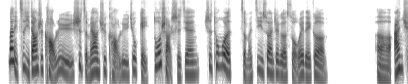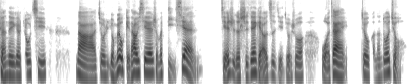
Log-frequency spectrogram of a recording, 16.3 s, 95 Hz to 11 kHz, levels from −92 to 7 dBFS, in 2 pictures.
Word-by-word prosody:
那 355 0 +10
你 355 - +1
自 255 - -7
己 195 - -5
当 210 +3 +8
时 220 - -2
考 - - +4
虑 180 -7 -3
是 265 +11 0
怎 185 -8 -3
么 170 - -2
样 195 0 +5
去 200 +2 -6
考 - - -4
虑 160 +1 -5
就 210 +5 -3
给 - - -2
多 270 +4 +4
少 - - +2
时 145 - -5
间， 165 +3 -2
是 245 - -6
通 275 +3 -4
过 195 -9 +7 0.2
怎 - - -4
么 130 - -9
计 200 +6 -9
算 180 0 +1
这 175 0 -3
个 150 -4 0
所 - - -5
谓 160 +2 -1
的 150 - -1
一 - - -1
个， 160 0 0 1.0
呃， 130 -3 -1
安 225 +4 +7
全 145 -9 -1
的 160 - -1
一 155 - -1
个 155 -1 -1
周 170 +3 -5
期， 170 -1 -6 0.6
那 135 -8 +3
就 160 +4 -5
有 155 +1 -4
没 210 - +1
有 215 - +6
给 210 - -6
到 185 -1 +5
一 - - +1
些 180 -1 +3
什 170 - -7
么 170 - -4
底 185 - -16
线， 210 -5 +1 0.4
截 160 - -1
止 170 -3 -6
的 140 - -2
时 150 - -4
间 185 +3 +4
给 - - 0
到 - - -2
自 160 +4 -9
己？ - - -12
就 - - -10
是 155 - -13
说 150 0 -4 0.3
我 115 - -3
在 150 0 +5 0.3
就 160 -2 -2
可 135 - -17
能 135 +1 -14
多 180 +2 +1
久 185 - -6
170 Hz, 275 characters per minute, -24 LUFS, 150-190 Hz, 1.0 s, 那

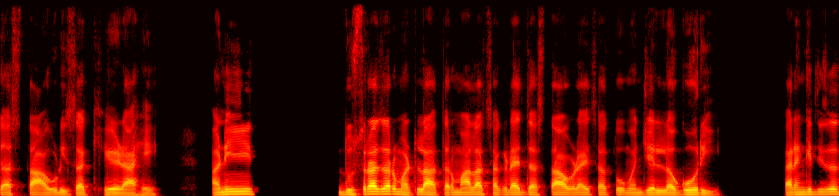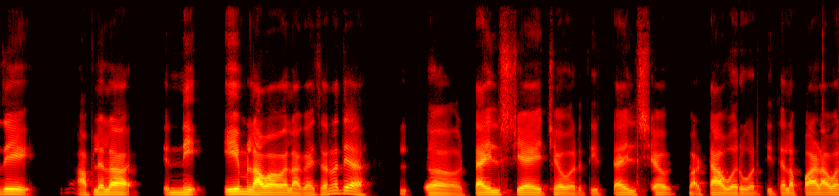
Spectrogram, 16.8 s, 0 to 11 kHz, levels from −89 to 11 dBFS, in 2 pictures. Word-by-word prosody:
जास्त 110 0 -4
आवडीचा 105 +1 -1
खेळ 105 -1 -1
आहे 95 0 -3 0.6
आणि 140 +5 +1 0.9
दुसरा 125 +4 +4
जर 145 0 +4
म्हटला 120 -1 +2
तर 115 - -1
मला 115 +2 +1
सगळ्यात 115 0 -1
जास्त 110 -1 -4
आवडायचा 110 -1 0
तो 110 - -3
म्हणजे 110 +1 -2
लगोरी 110 -1 +1 0.7
कारण 125 +3 0
की 130 - 0
तिथं 130 +1 -2
ते 140 0 +5 0.6
आपल्याला 125 0 +4 0.4
ने 115 +3 0 0.4
ऐम 135 0 +5
लावावा 115 -3 +7
लागायचा 105 +1 -2
ना 170 - -4
त्या 170 -2 +3 0.7
अ, 95 -4 0
टाईल्सच्या 115 0 +2
याच्यावरती 100 -2 -4 0.2
टाईल्सच्या 105 0 -2
ट 105 - -8
टॉवरवरती. 105 -2 0
त्याला 105 0 -3
पडावं 110 +1 +2
110 Hz, 125 wpm, -23 LUFS, 105-120 Hz, 0.9 s, लावावा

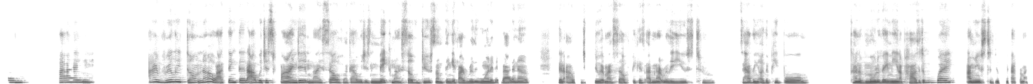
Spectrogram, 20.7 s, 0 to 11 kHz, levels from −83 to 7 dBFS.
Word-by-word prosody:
Um, 245 -1 0 0.7
I 270 0 0 1.1
I 285 +3 -2 0.2
really 295 +4 +6
don't 230 +3 -1
know. 280 +1 +1
I 205 0 -1
think 255 0 +4
that 235 -2 0
I 215 0 +2
would 220 -1 +2
just 225 0 -2
find 205 +2 +3
it 220 -1 +3
myself, 200 +1 -1
like, 190 +1 -5
I 195 0 -2
would 195 0 0
just 195 0 -3
make 190 +3 +2
myself 185 -2 0
do 190 +2 0
something 180 -2 -1
if 175 - -2
I 175 - +1
really 180 +2 +1
wanted 180 0 +3
it 185 - -6
bad 180 +1 -1
enough, 195 +1 0 0.6
then - - +2
I 95 0 -6
would 90 - -4
j 180 - -4 0.2
do 175 0 +2
it - - 0
myself 170 +1 -4
because 175 0 -5
I'm 185 - -1
not 180 -2 +1
really 175 -1 0
used 180 +2 -2
to 175 0 -9 0.5
to 190 - -4
having 185 -1 +1
other 175 0 -2
people 175 -1 -1 0.8
kind 185 -1 +4
of 170 -1 +1
motivate 175 0 +4
me 175 0 +5
in 170 - +4
a 160 - -1
positive 180 +6 -1 0.2
way. 250 +2 0 0.2
I'm 190 +1 +4
used 190 -1 +3
to 185 - -3
doing 180 +1 -2 0.2
that 170 +2 -5
for 165 - -7
my 165 - -5
190 Hz, 180 wpm, -30 LUFS, 175-215 Hz, 1.1 s, really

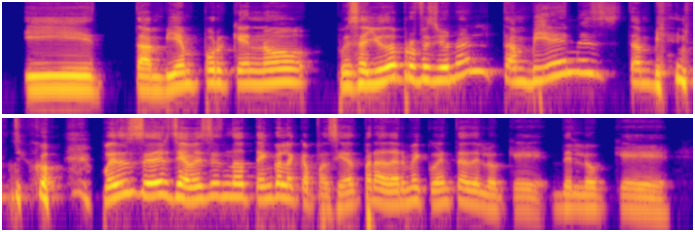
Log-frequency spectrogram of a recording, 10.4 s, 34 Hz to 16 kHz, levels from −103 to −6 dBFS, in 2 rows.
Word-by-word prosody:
y 140 0 +3 0.2
también 145 +5 +2
por 190 -1 -1
qué 185 0 0
no, 200 +2 0
pues, 165 +2 -1
ayuda 200 +8 +6
profesional, 255 +9 +1
también 225 - -1
es, 315 -1 -6
también 185 -4 -4 0.3
digo, 200 -1 0 0.3
puede 195 +3 +4
suceder 235 -3 +5
si 220 - +6
a - - +5
veces 195 +5 -1
no 215 -1 -1
tengo 195 +2 -1
la 195 -2 0
capacidad 130 +5 -6
para 170 -4 -2
darme 155 +4 -3
cuenta 160 +2 -5
de 150 - -2
lo 115 -3 -8
que 110 -2 -12
de 125 +1 -8
lo 120 -1 -7
que, 105 -5 -8
185 Hz, 175 wpm, -19 LUFS, 140-220 Hz, 0.3 s, ayuda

